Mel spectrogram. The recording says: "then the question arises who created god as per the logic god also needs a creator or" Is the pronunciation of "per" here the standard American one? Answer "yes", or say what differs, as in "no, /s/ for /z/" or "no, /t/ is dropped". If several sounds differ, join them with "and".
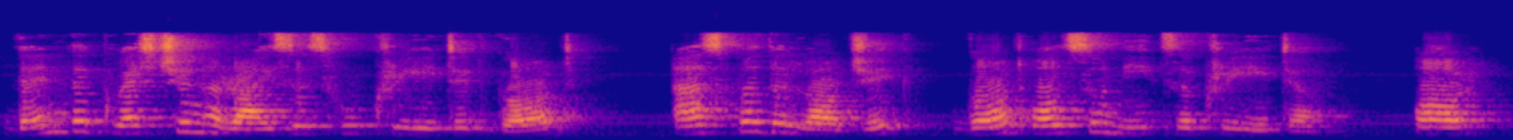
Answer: no, /f/ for /p/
